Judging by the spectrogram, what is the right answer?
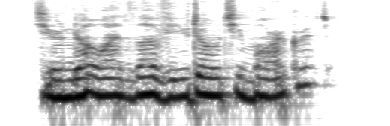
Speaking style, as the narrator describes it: said hoarsely over and over with a sort of fierce intensity

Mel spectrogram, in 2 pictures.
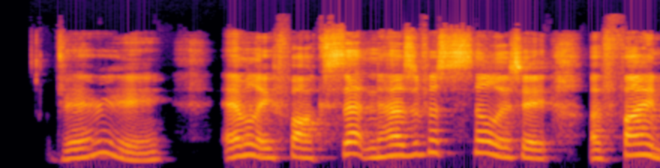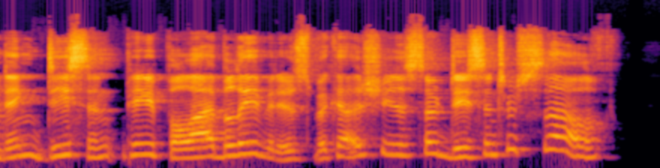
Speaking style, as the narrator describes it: with a little laugh

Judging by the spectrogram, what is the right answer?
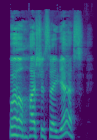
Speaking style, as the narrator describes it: he laughed

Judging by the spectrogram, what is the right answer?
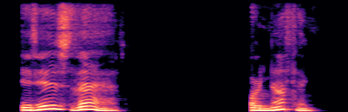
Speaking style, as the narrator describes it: she added gravely

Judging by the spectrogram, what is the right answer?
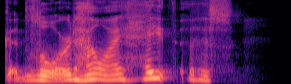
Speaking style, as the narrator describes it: groaned the harvester

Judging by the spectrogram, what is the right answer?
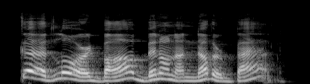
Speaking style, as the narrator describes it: cried Pope at sight of his caller

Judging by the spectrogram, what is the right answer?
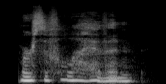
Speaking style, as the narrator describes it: he muttered

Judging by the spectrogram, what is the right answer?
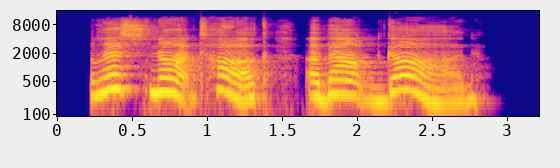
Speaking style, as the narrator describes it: cried Lorelei

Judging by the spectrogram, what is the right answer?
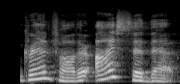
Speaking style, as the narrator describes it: cried the girl

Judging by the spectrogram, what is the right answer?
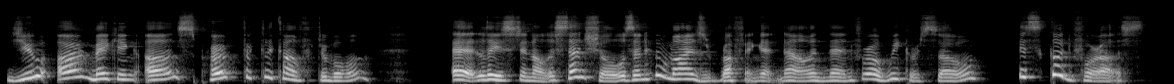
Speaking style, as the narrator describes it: she added playfully

